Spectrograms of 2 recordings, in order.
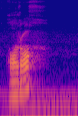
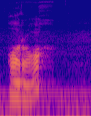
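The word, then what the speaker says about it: орох: The first one is oroch, oroch. Okay, it's pronounced slowly as oroch, which means to enter, but in fast speech, in normal speed speech, actually, this is pronounced as orch, orch.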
